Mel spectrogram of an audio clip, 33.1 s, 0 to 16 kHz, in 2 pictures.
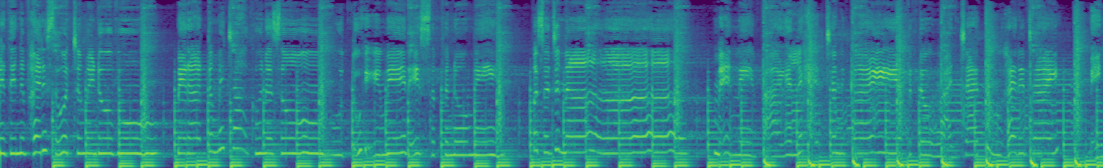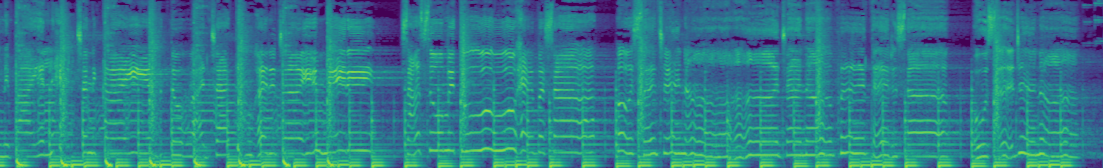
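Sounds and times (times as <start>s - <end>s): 
woman singing ringtone: 0.0s - 33.0s.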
